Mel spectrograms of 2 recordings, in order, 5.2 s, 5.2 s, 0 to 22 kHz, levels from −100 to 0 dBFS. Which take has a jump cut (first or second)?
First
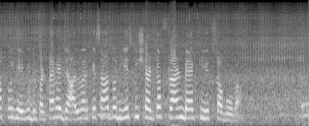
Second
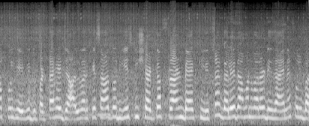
second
